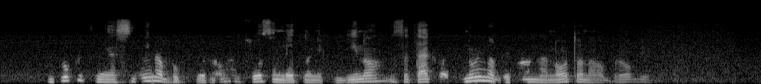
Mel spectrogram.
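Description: An echo canceller that likely could not tell the near-end talker from loudspeaker echo while both sides spoke at once turned everything down, causing speech suppressed in double talk at 0.44 to 1.11 s, 1.27 to 3.41 s and 4.31 to 5.44 s. The speech sinks, dropping by about 20 dB in the first and third stretches and about 10 dB in the second.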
